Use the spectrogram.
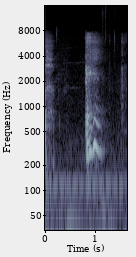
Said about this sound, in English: I cough like right at that point, actually. Like as soon as we got off, I coughed really loudly. So perfect. Look for that. There will be a massive spike somewhere.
